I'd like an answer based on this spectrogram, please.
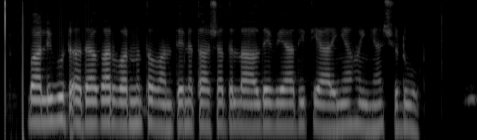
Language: Punjabi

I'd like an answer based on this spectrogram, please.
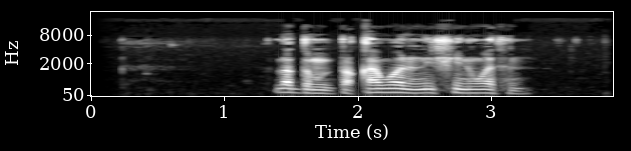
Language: Kabyle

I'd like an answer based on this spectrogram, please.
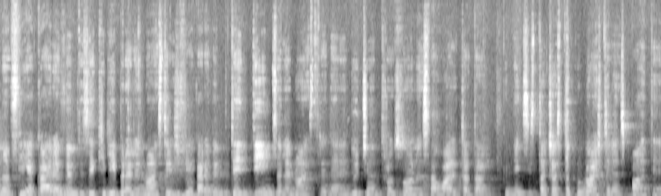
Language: Romanian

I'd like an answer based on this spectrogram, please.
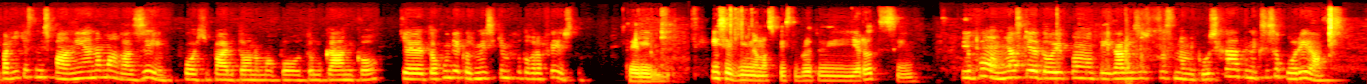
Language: Greek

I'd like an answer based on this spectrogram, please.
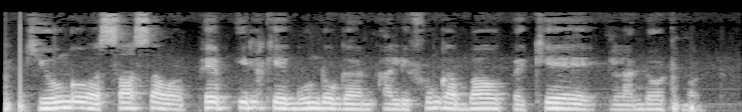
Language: Swahili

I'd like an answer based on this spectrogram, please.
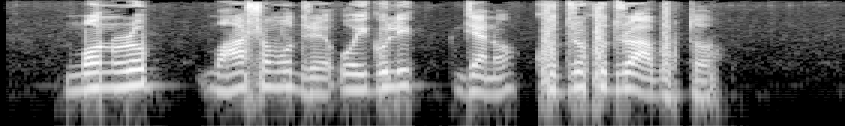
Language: Bangla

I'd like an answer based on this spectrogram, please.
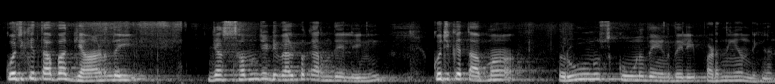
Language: Punjabi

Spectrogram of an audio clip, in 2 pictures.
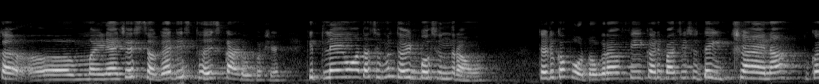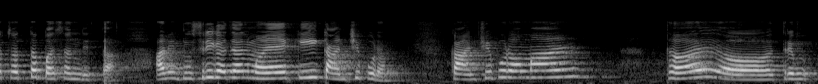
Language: Konkani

